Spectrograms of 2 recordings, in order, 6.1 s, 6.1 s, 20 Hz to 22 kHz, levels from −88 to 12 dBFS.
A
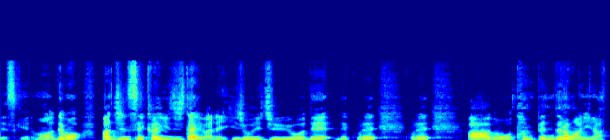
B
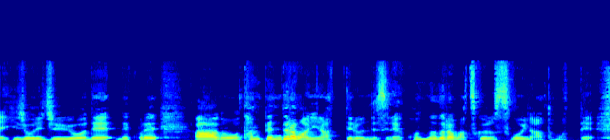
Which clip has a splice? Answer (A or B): A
